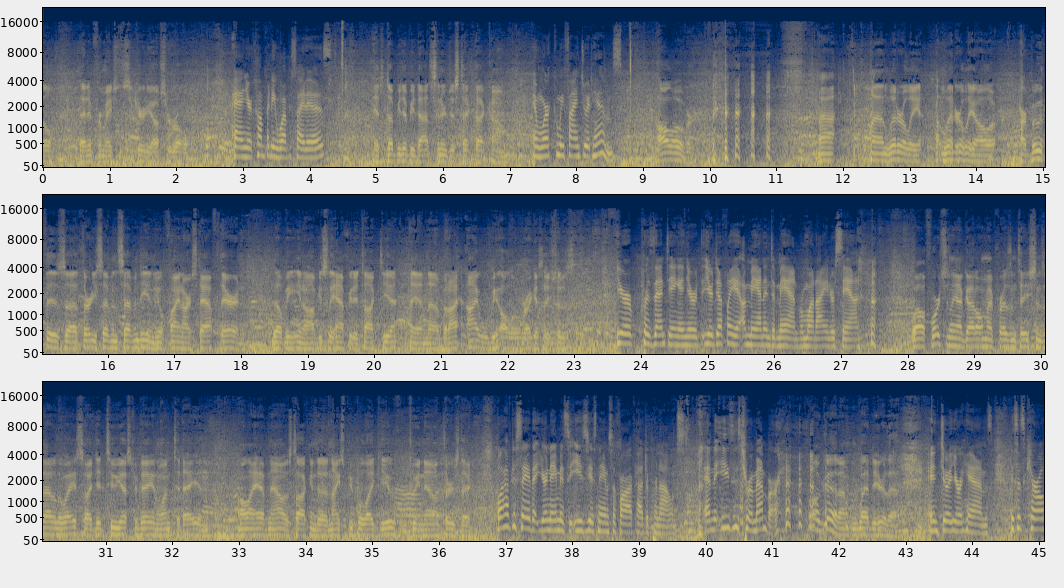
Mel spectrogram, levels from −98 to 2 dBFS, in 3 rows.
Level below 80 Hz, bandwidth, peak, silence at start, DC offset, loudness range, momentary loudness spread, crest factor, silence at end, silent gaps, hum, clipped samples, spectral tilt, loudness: -32 dBFS; 16 kHz; -4 dBFS; 0 s; under 0.1%; 1 LU; 3 LU; 16 dB; 0 s; none; none; under 0.1%; -5.5 dB/octave; -22 LUFS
